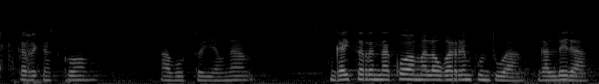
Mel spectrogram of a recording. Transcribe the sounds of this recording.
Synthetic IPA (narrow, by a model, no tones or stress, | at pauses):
eskarikasko̞ | aβuɾt̪o̞jawna | ɡajse̞re̞nd̪ako̞amalawɣare̞mpunt̪uaɡald̪e̞ɾa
